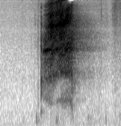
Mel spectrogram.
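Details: A single pet cockatoo lets out one brief, harsh, hissing screech lasting about half a second that fades at the end, with faint soft thumps around it in a quiet room.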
